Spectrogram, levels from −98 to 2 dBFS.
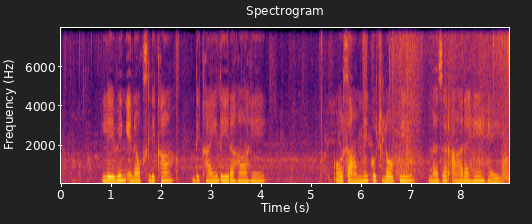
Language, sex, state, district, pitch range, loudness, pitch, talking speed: Hindi, female, Rajasthan, Jaipur, 205-215 Hz, -17 LUFS, 210 Hz, 105 wpm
